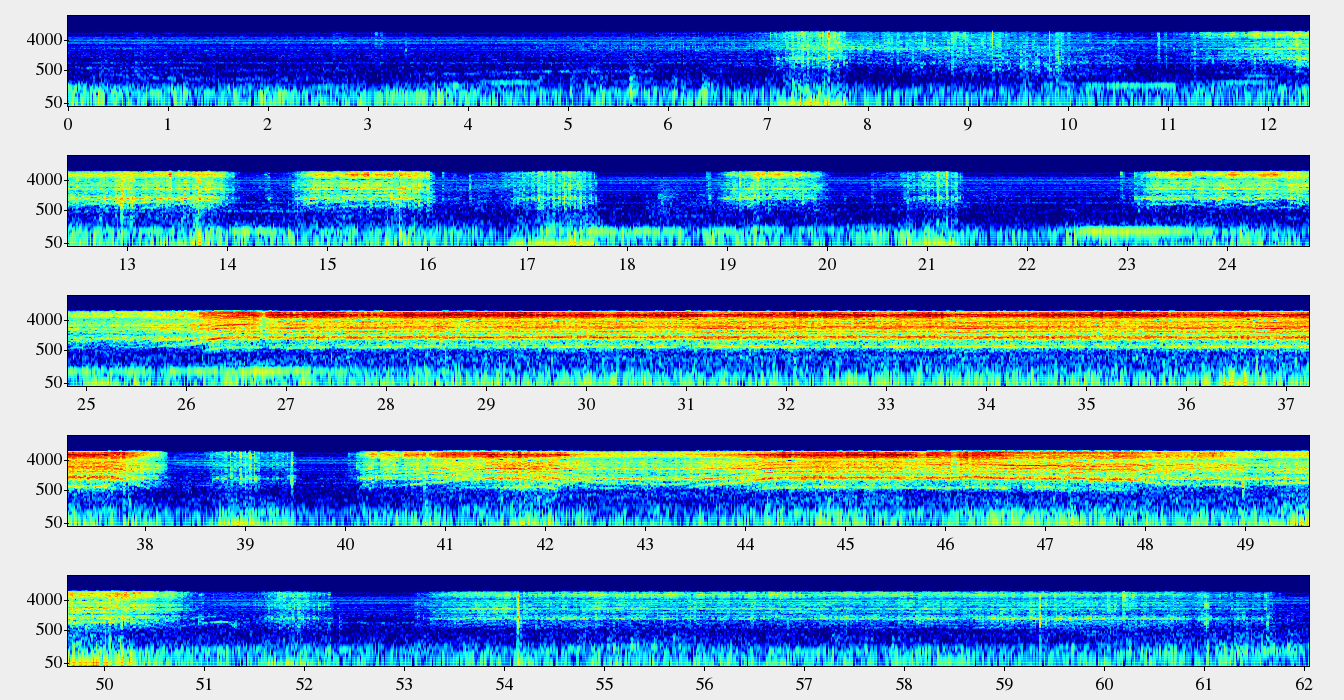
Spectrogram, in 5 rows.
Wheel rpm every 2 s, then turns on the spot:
0, 0, 0, 10, 0, 20, 50, 50, 20, 20, 10, 40, 80, 150, 170, 170, 170, 170, 140, 10, 110, 90, 160, 150, 90, 10, 20, 40, 40, 30, 20.
6-8 16-18 20-22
